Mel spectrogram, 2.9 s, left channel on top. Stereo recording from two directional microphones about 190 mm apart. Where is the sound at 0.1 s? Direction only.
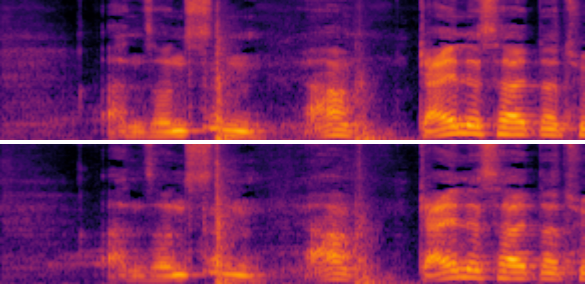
40° left (ahead or behind).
